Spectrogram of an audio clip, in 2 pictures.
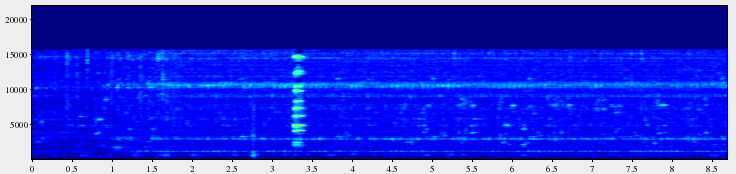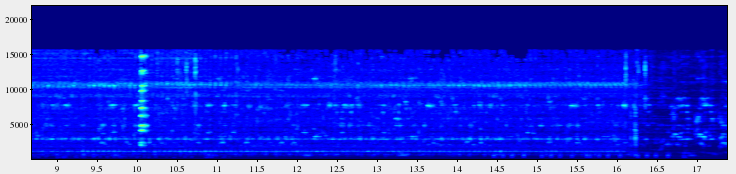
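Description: A brake lathe hums and whines steadily as it turns a brake disc.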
